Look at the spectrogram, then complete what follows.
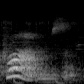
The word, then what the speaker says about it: crumbs: Мы с вами в прошлый раз разбирали слово crumbs. да, хлебные крошки, либо мякиш. И буква B там не читалась.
